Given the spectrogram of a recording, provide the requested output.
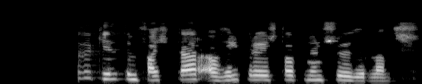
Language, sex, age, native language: Icelandic, female, 40-49, Icelandic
